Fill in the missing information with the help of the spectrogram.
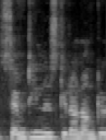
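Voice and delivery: normal talking voice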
